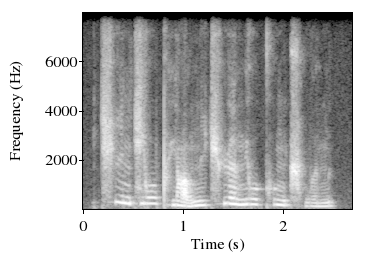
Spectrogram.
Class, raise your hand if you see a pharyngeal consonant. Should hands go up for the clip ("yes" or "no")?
no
